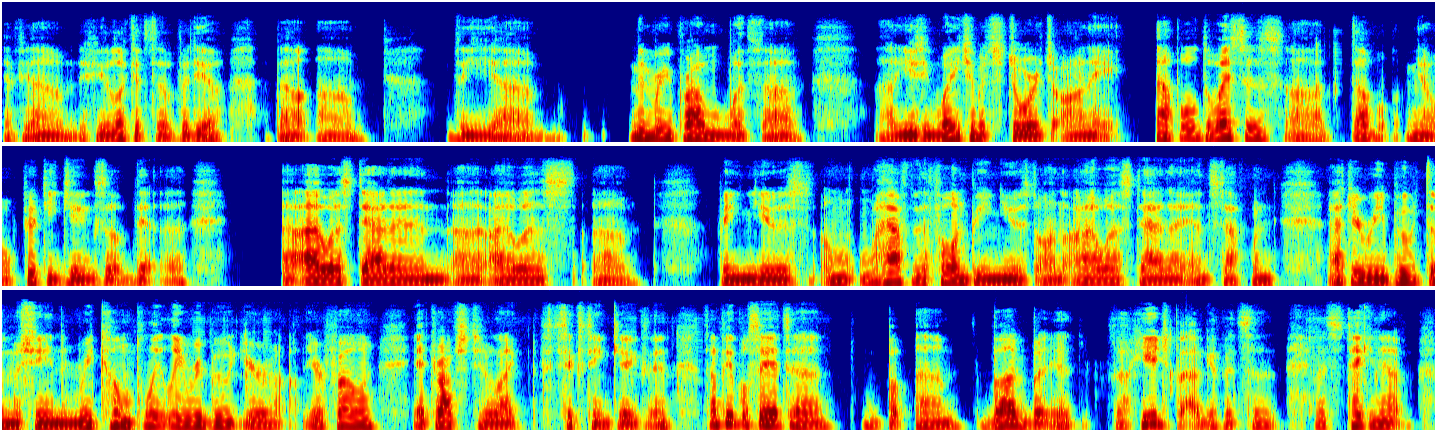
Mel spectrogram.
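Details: Adult man who says he has an audible speech impediment, with disfluent speech; speech impediment.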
